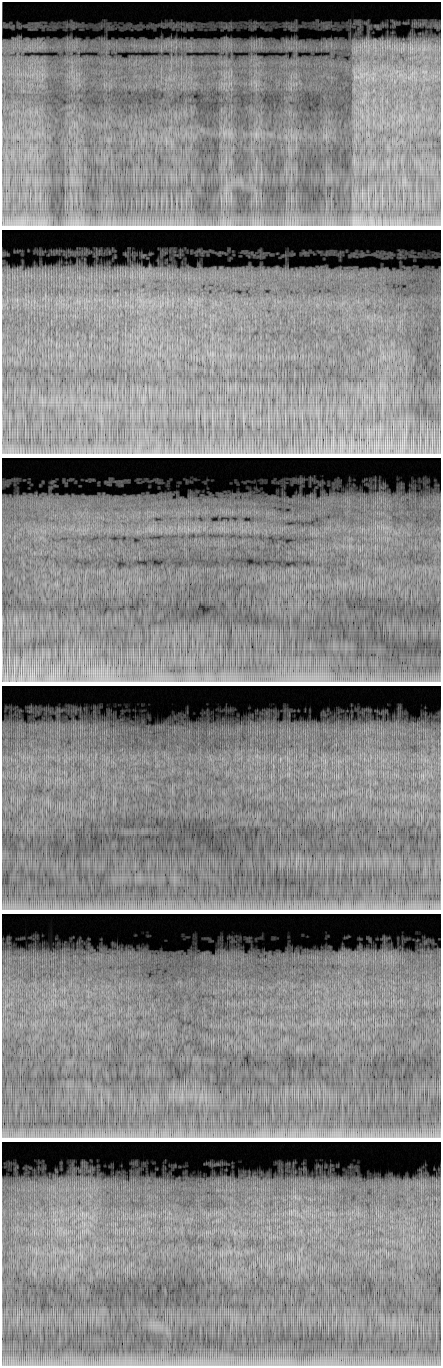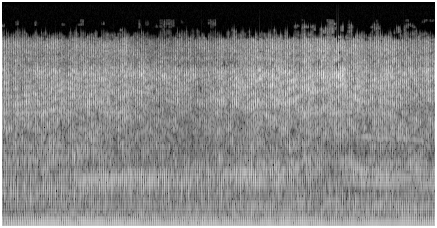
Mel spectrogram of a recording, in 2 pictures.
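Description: Tractor diesel engine working hard under heavy load as it drags a sandbag-weighted cultivator through soil. The sound is choppy for the first few seconds, rises in pitch around eight seconds in, then holds a steady labouring note.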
